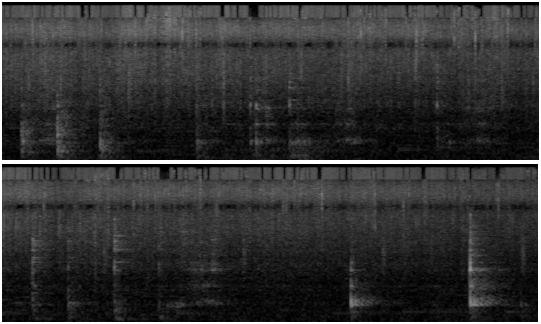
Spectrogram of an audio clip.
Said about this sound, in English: Add the roasted cauliflower to the other ingredients in the saucepan. Stir well to combine with the onions.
